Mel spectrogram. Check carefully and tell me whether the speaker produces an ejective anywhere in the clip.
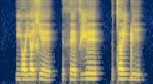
no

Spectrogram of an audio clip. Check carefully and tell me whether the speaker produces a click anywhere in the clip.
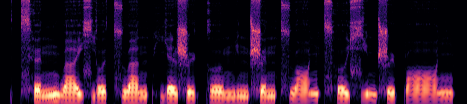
no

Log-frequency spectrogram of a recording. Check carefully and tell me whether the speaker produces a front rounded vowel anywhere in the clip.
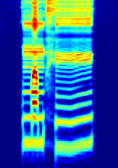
yes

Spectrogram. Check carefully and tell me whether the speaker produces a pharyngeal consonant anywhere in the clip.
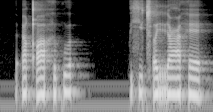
yes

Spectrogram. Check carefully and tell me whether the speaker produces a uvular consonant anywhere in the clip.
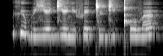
no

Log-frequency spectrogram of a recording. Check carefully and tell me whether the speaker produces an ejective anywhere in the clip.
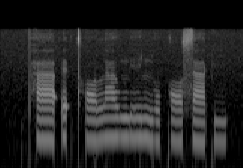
no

